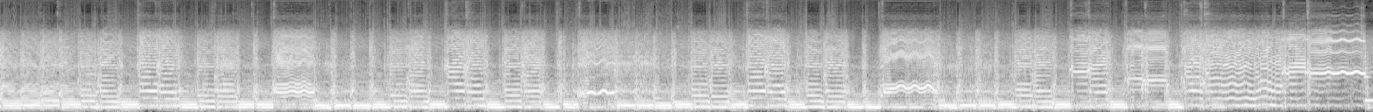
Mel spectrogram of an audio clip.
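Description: Heavily distorted electric guitar plays a continuous riff, with a few high, squealing pinch harmonics rising above it and wavering with vibrato, made by the fingertip of the picking hand lightly touching the string right after the pick stroke. There are no voices.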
